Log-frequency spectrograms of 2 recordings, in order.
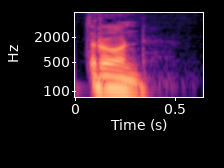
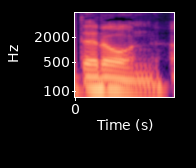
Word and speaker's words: Theron: täpselt nii ja tegelikult tema nime hääldatakse Charlize Tron. Tron. Tron. Game of Throne. Game of Throne, jah, põhimõtteliselt Charlize Tron, mitte Teron, aga kogu maailm teab teda ikkagi Charlize Teronina.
